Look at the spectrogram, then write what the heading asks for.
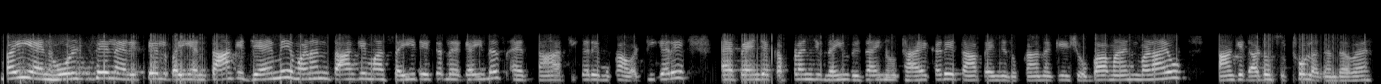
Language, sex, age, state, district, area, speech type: Sindhi, female, 60+, Rajasthan, Ajmer, urban, conversation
